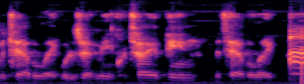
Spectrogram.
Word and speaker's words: quetiapine: Probably mispronouncing this, quetiapine? Um, quetiapine.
